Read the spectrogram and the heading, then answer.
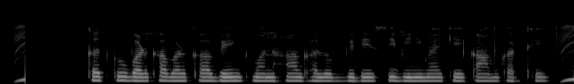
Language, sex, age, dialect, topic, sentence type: Chhattisgarhi, female, 31-35, Eastern, banking, statement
